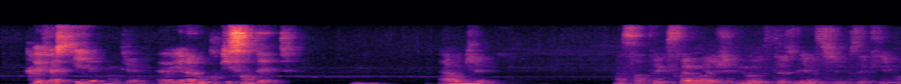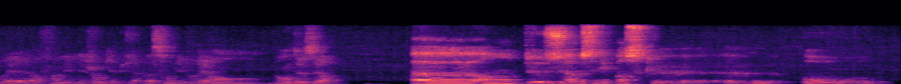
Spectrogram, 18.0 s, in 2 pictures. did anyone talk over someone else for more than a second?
No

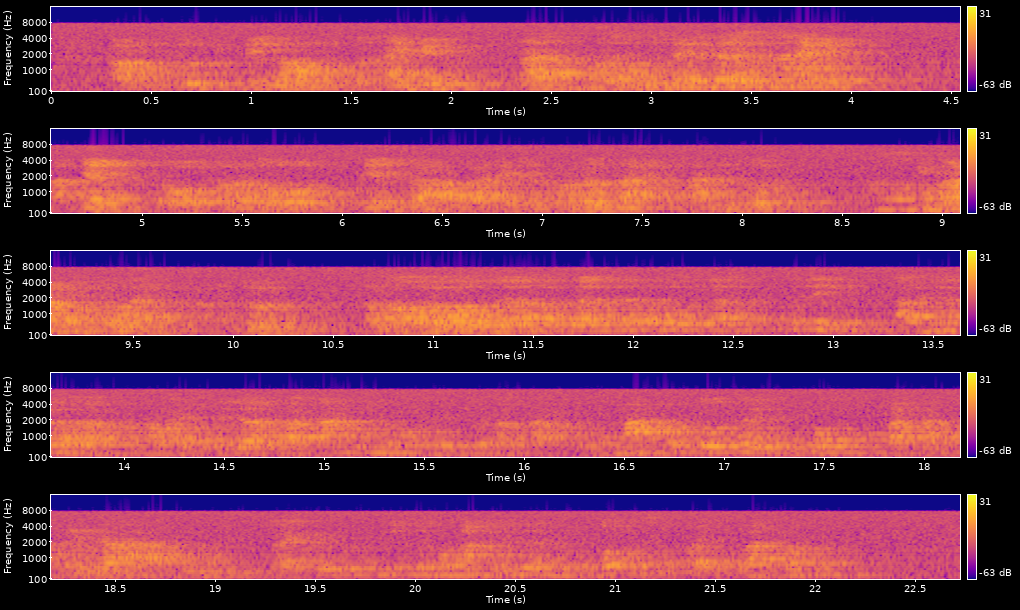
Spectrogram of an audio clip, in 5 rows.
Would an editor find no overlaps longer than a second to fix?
No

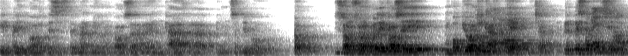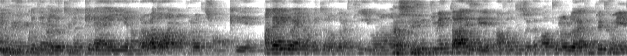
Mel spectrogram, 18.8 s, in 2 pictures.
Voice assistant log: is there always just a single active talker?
No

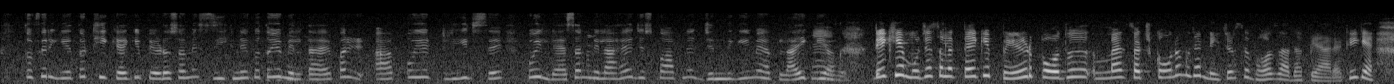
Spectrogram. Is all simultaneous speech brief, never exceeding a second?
Yes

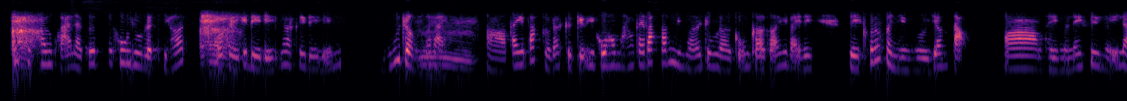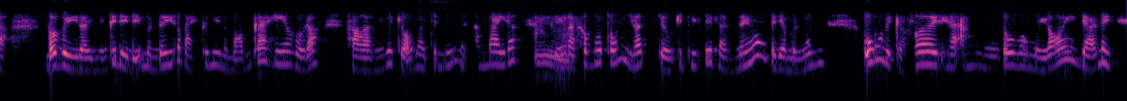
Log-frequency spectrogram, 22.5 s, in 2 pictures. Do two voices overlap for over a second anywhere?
No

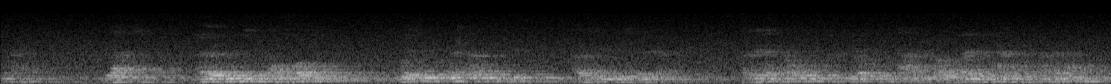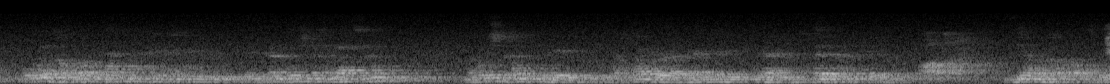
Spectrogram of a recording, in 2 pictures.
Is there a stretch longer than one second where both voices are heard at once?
No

